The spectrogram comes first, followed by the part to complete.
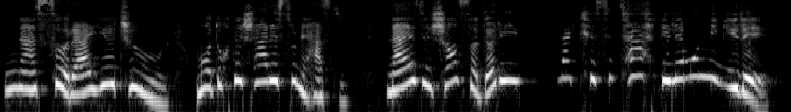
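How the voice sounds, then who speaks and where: A woman voicing a flustered, playful young woman in a read-aloud story, speaking high and exclaiming. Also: big pitch swings. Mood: teasing. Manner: high-pitched, exclaiming, indignant. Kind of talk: storybook voice acting.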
